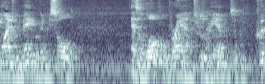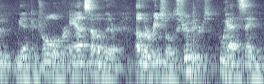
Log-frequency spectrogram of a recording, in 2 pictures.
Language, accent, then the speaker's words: English; Modesto, California, United States; So, but I'm from Modesto, but I never worked for Gallo.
